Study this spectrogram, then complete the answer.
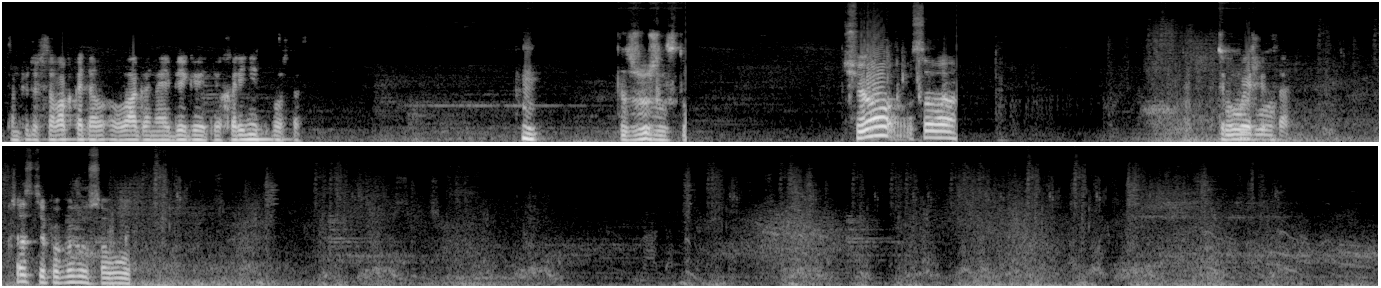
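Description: Game combat effects whoosh and crackle.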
